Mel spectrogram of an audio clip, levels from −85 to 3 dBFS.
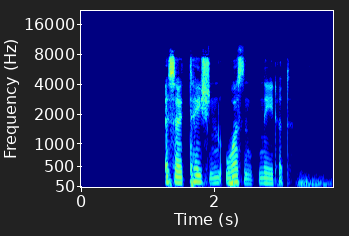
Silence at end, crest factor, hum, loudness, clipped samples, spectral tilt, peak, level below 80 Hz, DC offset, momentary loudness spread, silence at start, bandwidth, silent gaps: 0.35 s; 26 dB; none; -34 LUFS; under 0.1%; -2 dB/octave; -14 dBFS; -66 dBFS; under 0.1%; 17 LU; 1.25 s; 10 kHz; 1.58-1.62 s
